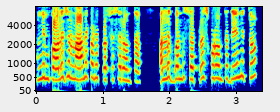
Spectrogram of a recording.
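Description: A sulky, emotional young wife from a cartoon , as a woman puts her on. Her voice is very high and bright, and she speaks at a rapid pace. The recording is close and dry. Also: steady tone, dry recording. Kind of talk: cartoon voice acting.

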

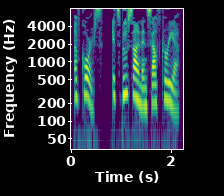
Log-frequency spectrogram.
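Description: A woman saying short English sentences for learners, repeating each phrase three times in a careful, even delivery. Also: a little high, moderate pace, dry recording. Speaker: model speaker for English learners. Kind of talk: slow repeated example sentences.

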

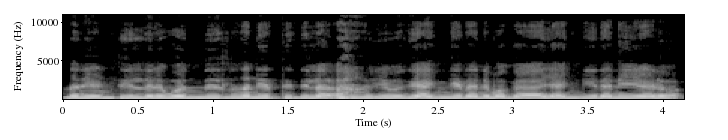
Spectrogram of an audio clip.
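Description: A woman's voice: a little high, monotone, fast talker, phone-quality sound, lightly acted. A woman playing a grieving middle-aged village husband, crying and pleading in a village drama. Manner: pleading, sobbing speech.

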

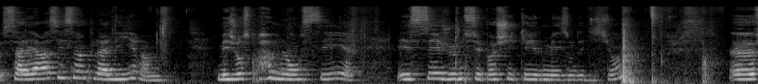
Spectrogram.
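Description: A young woman with a high voice talks slowly and hesitantly, stopping often on fillers as she works through a list of books. She sounds like she is in an echoey room with a faint hiss behind her. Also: darkish tone. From France. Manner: hesitant, many fillers, lists titles one by one. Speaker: book vlogger. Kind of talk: casual chat presenting books.

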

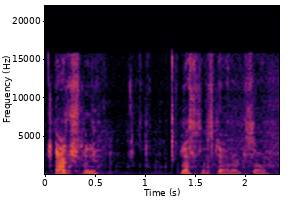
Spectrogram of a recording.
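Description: A man's voice: on the low side, lively intonation, moderate pace, background noise. A man vlogging casually while eating, talking with his mouth full of food in a rambling way. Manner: rambling, repeats words, chewing while talking. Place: parked car outside a small-town hotel.

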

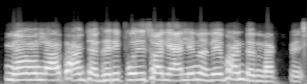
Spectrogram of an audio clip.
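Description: A woman's voice: high-pitched, steady tone, brisk, fairly bright tone, no room sound. A middle-aged woman on a phone call, scolding at first and then pleading and apologizing. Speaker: prank call target. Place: sitting in a field.

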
